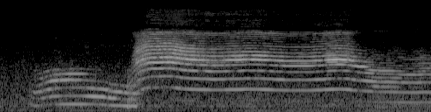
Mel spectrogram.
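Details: Indoor cat Puchi, angered at having play interrupted while staring down Kuma: a short low moaning cry slides up into a loud, sustained, piercing yowl that wavers slightly before fading.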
